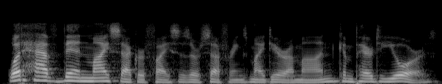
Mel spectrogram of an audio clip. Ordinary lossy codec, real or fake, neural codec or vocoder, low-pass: MP3, 64 kbps; fake; codec, 16 kHz in and 24 kHz out, 1 kbps, XY-Tokenizer; 7.2 kHz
